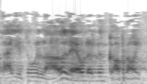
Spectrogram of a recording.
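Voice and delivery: normal talking voice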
